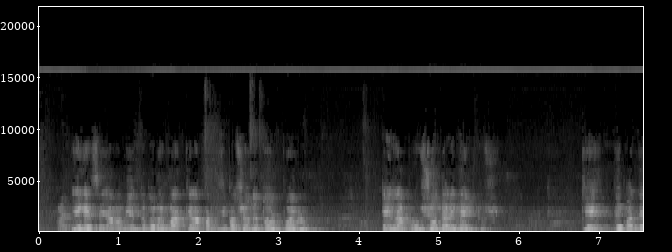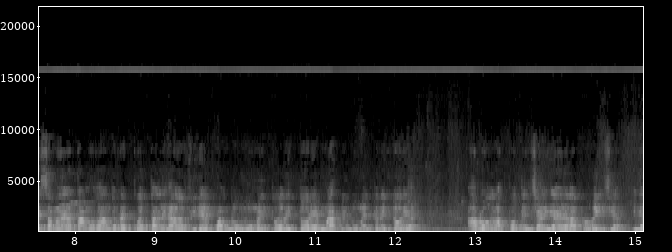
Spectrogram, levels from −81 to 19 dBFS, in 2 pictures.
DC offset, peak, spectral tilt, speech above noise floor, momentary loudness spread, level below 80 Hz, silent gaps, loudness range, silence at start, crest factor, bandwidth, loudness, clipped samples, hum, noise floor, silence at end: under 0.1%; -2 dBFS; -6 dB/octave; 23 dB; 13 LU; -52 dBFS; none; 2 LU; 0 s; 18 dB; 16.5 kHz; -20 LUFS; under 0.1%; none; -43 dBFS; 0 s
